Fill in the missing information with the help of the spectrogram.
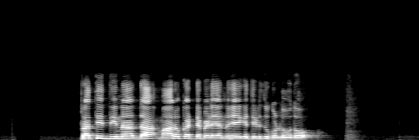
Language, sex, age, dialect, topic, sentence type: Kannada, male, 25-30, Coastal/Dakshin, agriculture, question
